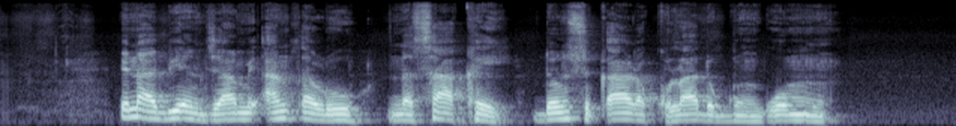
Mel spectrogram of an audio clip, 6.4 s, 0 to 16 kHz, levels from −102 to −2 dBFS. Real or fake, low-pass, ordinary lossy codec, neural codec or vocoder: fake; 14.4 kHz; none; vocoder, 44.1 kHz, 128 mel bands every 256 samples, BigVGAN v2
